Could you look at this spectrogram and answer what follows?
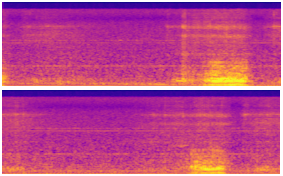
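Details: Snoring during sleep: two soft snorts on breathing in within about six seconds, over a steady room hum.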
